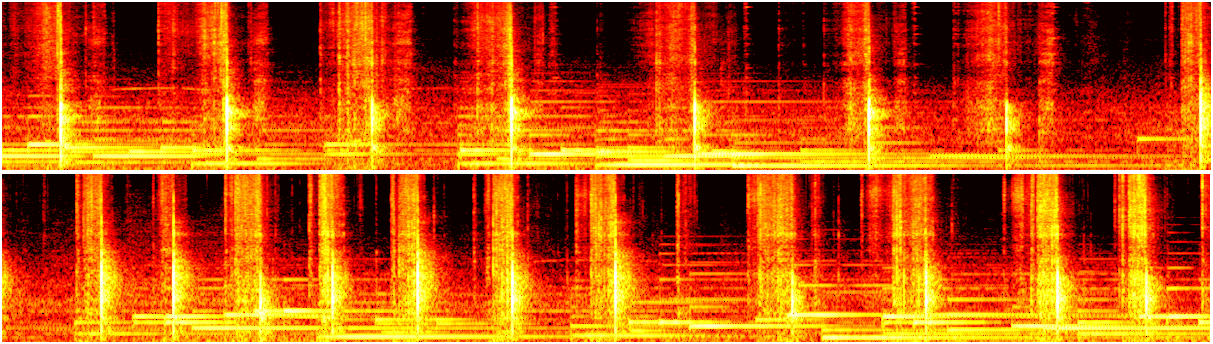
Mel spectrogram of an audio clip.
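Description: Kitchen knife cutting through food onto a cutting board in single strokes, about one a second, coming a little faster in the second half.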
